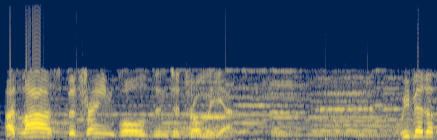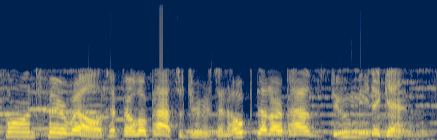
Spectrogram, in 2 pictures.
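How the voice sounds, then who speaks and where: A man's voice: sits high, sing-song, normal speed, narrow, tinny audio. A man hosting in the style of 1940s radio, narrating and interviewing through a vintage radio filter. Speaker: host and interviewer. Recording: thin old-time radio sound, music behind.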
